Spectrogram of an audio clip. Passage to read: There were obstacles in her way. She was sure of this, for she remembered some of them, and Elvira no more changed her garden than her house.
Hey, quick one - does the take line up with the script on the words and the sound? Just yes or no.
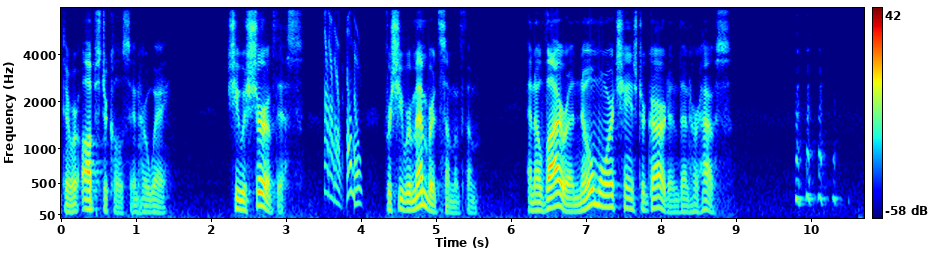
no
